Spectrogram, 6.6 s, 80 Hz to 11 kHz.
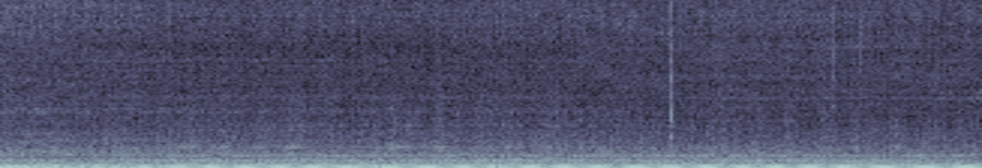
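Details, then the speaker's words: Mazda RX-7 rotary engine with a hard-start problem later traced to slow cranking speed, spark plugs just refitted: loud, low burble settling from a rough catch into an uneven, lumpy idle near three pulses a second, smelling of raw fuel; rough running. "so here we go see how rough it was smells like a lot of raw fuel too"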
